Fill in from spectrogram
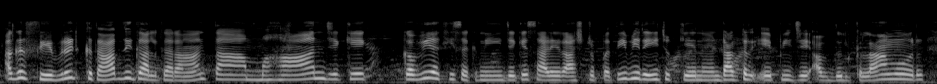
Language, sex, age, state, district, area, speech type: Dogri, female, 30-45, Jammu and Kashmir, Udhampur, urban, spontaneous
